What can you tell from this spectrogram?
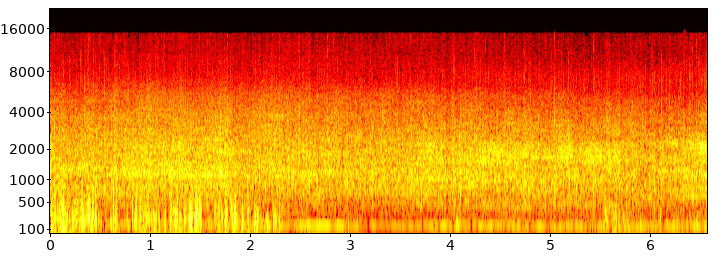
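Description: Abarth 500 race cars running down a soaked straight: a hiss of rain and tyre spray, with a steady engine drone coming in about two seconds in.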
